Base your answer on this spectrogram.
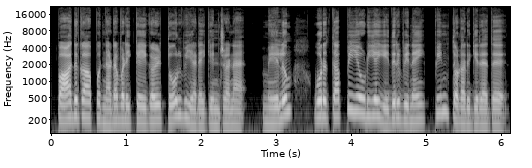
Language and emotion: Tamil, neutral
